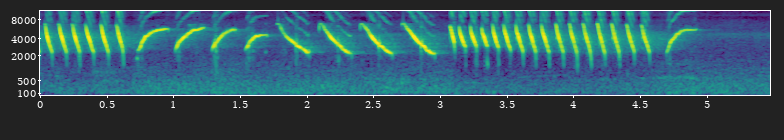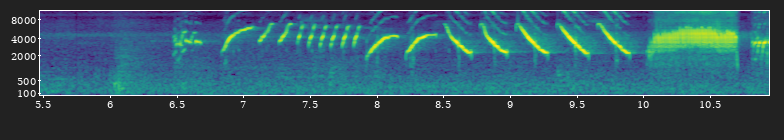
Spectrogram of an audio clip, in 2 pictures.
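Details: Beginner young canary at singing practice delivers falling whistled sweeps and a quick rattling trill, goes silent for about a second and a half, then resumes with looping whistles and ends on a harsh buzzy burst.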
